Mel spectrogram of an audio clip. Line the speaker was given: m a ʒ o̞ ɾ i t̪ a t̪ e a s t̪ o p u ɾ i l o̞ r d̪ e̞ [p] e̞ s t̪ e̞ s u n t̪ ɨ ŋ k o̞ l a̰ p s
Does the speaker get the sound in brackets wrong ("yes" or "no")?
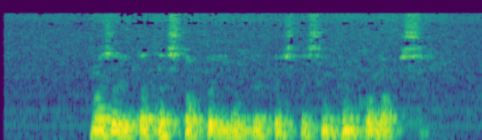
no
